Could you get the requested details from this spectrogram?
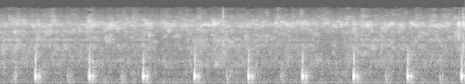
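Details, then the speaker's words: Split heart sound, played from a heart-sounds reference website during a nursing student's review of heart sounds. "the first one we're going to let's do is a split to"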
